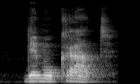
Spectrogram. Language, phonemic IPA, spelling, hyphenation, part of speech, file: Dutch, /ˌdeː.moːˈkraːt/, democraat, de‧mo‧craat, noun, Nl-democraat.ogg
- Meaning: democrat, supporter of democracy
